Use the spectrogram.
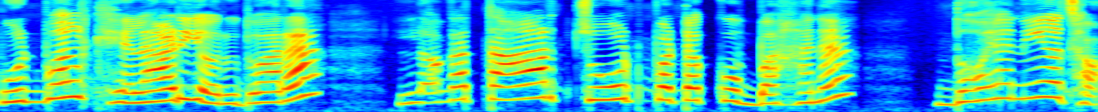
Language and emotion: Nepali, disgusted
